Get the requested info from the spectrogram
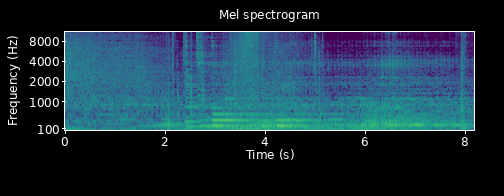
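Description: Background drama score of sustained low held notes that swells in about two and a half seconds in, with a few short clicks, the sharpest near the end.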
